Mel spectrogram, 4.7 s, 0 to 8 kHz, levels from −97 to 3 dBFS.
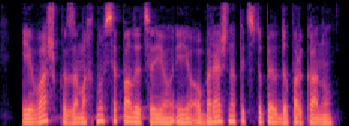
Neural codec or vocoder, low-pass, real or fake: none; 7.2 kHz; real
